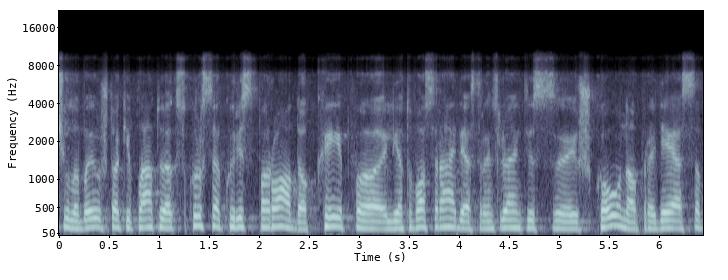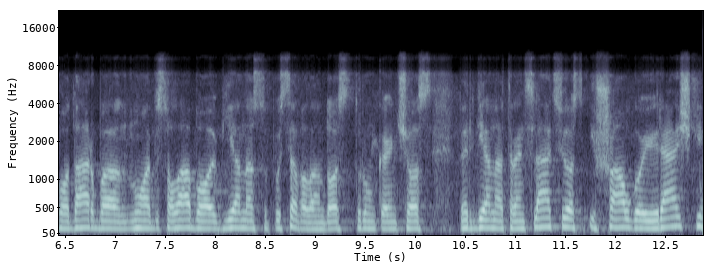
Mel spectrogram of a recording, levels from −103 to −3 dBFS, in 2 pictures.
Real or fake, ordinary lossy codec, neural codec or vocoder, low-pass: real; Opus, 16 kbps; none; 7.2 kHz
